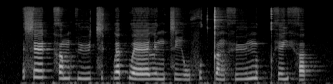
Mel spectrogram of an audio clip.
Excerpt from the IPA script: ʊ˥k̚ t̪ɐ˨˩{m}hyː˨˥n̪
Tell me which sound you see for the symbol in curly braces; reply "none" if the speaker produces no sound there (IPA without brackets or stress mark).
ŋ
